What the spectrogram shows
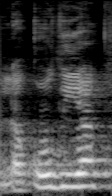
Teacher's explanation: قاف اور ضاد دونوں حروف مستعلیہ میں سے ہے، دونوں کو پر پڑھیں گے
